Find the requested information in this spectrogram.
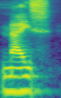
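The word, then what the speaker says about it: gneiss: अगर जीनेसिस की हम बात करें, pronounced नाइस इज़ the highest grade of regional metamorphic rock होती है।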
